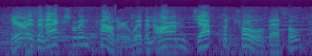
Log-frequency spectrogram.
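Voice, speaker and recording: A man's voice: on the high side, very animated, brisk, dull audio. A man narrating a 1940s newsreel in a dramatic, declamatory manner, heard on an old newsreel recording. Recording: old newsreel soundtrack with loud music.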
